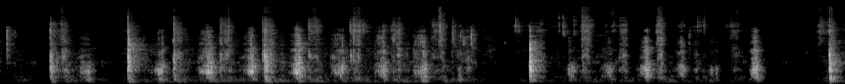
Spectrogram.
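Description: Food being chopped while other dishes cook in a home studio kitchen: a run of close, irregular knife taps and scrapes on a board, bursting in quick clusters with brief pauses between.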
